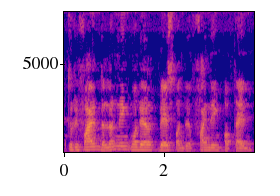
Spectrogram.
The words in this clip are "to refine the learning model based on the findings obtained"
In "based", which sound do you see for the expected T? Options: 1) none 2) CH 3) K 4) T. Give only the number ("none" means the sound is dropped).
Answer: 1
